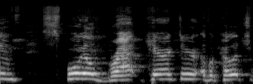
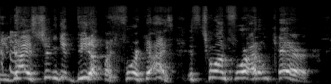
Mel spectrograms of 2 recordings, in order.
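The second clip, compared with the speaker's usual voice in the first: heated, yelling, angry scolding; 4 semitones higher than usual. Retelling how a wrestler yelled at the Creed brothers: imitating someone yelling. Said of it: "he's yelling at the Creed brothers".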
